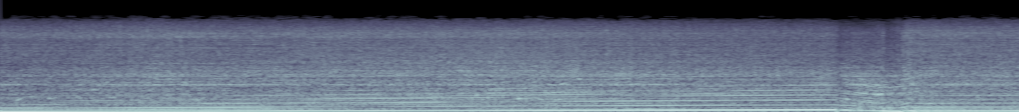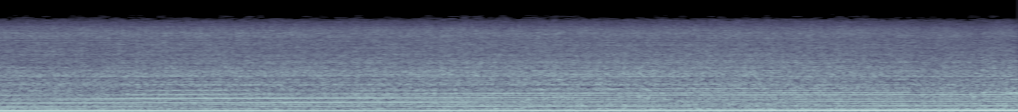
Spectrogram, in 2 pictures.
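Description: Rally car engine heard from inside the cabin under hard acceleration, its note climbing slowly through a long gear. About eight seconds in the pitch drops briefly at an upshift, then climbs steadily again.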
